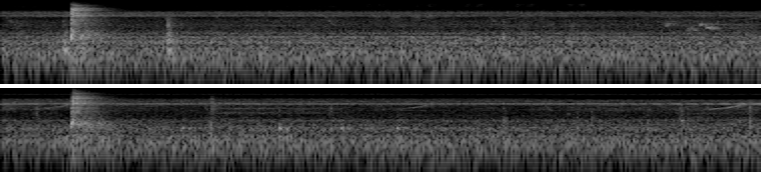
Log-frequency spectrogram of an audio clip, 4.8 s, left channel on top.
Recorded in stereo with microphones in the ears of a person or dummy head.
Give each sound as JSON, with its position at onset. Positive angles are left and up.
{"t": 0.4, "sound": "breaking glass", "side_deg": 80, "distance_m": 4.5}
